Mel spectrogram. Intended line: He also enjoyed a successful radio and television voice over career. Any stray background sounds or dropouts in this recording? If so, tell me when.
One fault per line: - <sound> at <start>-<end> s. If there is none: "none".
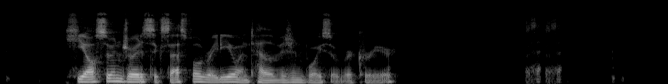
- laugh at 5.3-5.6 s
